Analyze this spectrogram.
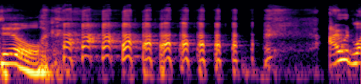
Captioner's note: laughs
